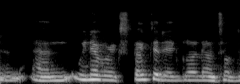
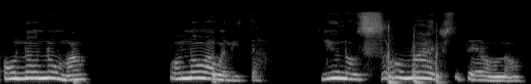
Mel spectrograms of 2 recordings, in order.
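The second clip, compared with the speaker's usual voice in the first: insisting to family; 4 semitones higher than usual. Retold or imitated. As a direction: gently set mother and grandmother straight, stretching the words. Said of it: "tell our families that".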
